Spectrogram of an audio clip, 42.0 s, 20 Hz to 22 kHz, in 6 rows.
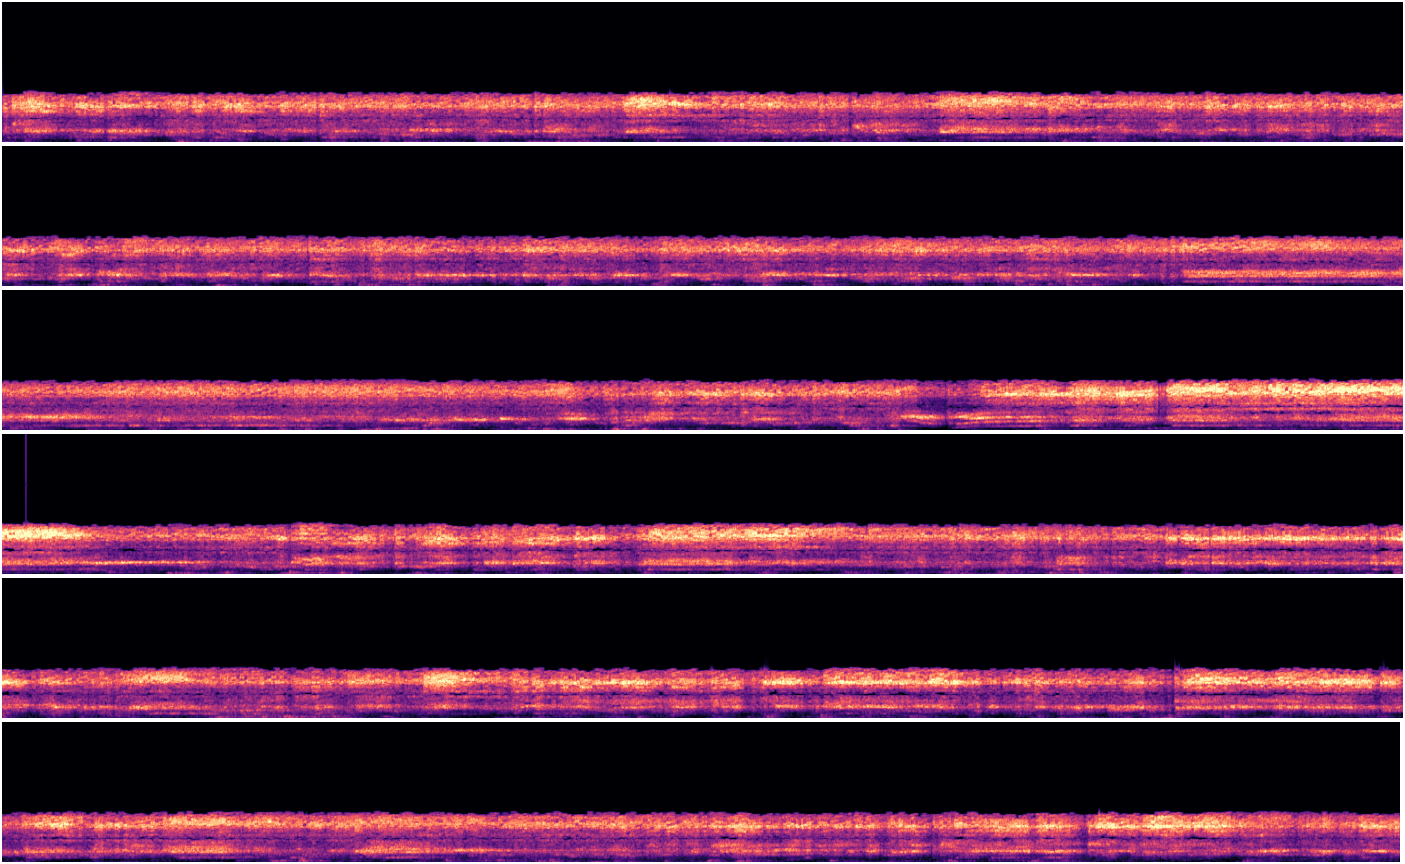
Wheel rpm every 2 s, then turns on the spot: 230, 230, 230, 240, 240, 230, 230, 220, 230, 210, 220, 230, 230, 230, 230, 230, 230, 230, 230, 230, 230.
none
